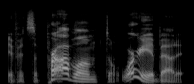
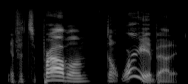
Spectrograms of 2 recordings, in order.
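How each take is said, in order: Both takes have the same delivery.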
